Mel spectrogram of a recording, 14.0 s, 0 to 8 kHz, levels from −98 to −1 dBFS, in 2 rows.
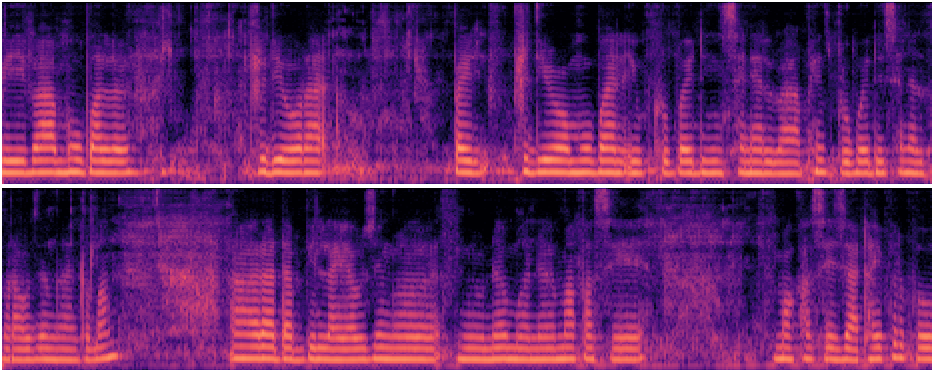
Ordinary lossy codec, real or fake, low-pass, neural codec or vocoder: none; fake; none; codec, 16 kHz, 4.8 kbps, FACodec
